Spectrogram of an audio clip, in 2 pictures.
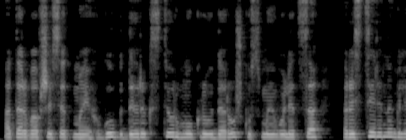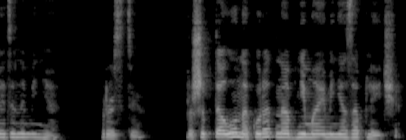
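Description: A woman reading a fantasy novel aloud in an even storytelling manner. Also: medium pitch, moderate pace, hardly any pauses. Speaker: audiobook narrator. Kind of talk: scripted narration.

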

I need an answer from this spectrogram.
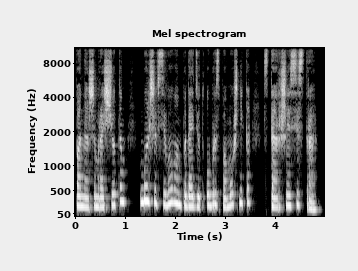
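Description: A woman's voice: medium pitch, normal speed, darkish tone, voice pushed up, natural voice. A woman voicing a sickly sweet, politely formal female hologram assistant. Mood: sugary.

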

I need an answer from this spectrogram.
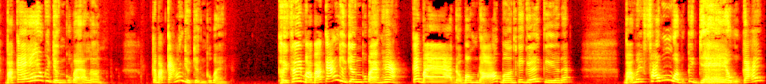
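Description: A woman's voice: high-pitched, fairly bright tone. A woman with a Southern Vietnamese accent telling a ghost story vividly and dramatically, speaking straight to her listeners.

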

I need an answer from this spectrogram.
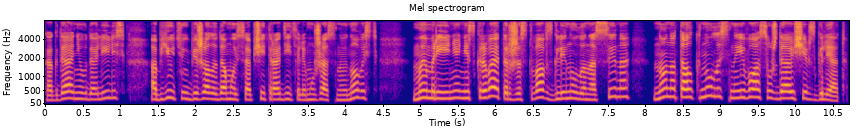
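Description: A woman reading a storybook aloud in a lively, expressive way. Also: a little high, moderate pace, no room sound, clean studio sound. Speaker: audiobook reader. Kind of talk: storybook narration.

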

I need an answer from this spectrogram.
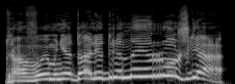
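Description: A man voicing a petulant, boastful young king who whines and barks orders in a shrill voice. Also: very animated, normal speed, no room sound, clean studio sound. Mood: furious. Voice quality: shrill, whiny, bossy. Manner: shouts orders and sulks capriciously. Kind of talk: audiobook character voice.

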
